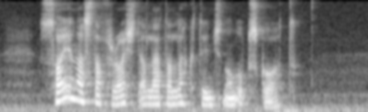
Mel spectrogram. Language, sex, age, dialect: Faroese, female, 61+, Norðuroyggjar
